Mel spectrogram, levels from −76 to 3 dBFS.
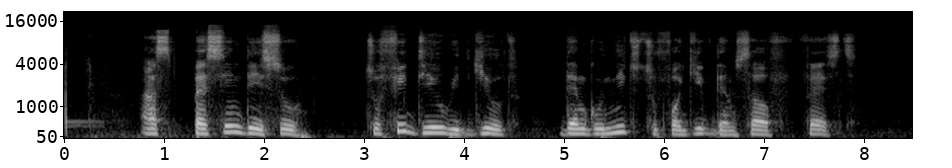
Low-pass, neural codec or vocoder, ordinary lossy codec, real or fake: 14.4 kHz; vocoder, 44.1 kHz, 128 mel bands every 512 samples, BigVGAN v2; AAC, 96 kbps; fake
